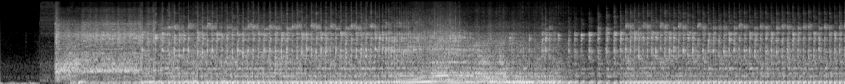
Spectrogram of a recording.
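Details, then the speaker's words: Ferrari 308 warm restart after a slight counterclockwise adjustment: catches quickly, settles into steady, fairly even idle with a brief blip; sounds a lot better, possibly just from being warm. "Maybe it's because she's warm, but it sounds a lot better."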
